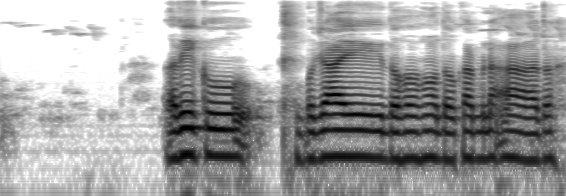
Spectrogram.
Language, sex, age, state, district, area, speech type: Santali, male, 30-45, West Bengal, Dakshin Dinajpur, rural, spontaneous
